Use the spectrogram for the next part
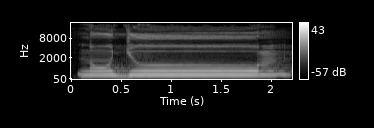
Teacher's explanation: Selanjutnya ada hukum ghunah musyaddadah karena nun bertasydid. Cara bacanya berdengung. Tahan dengungannya kurang lebih dua harakat. Nujum. Ketika berhenti di sini hukumnya adalah mad arid lukun.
